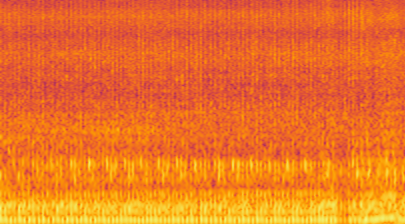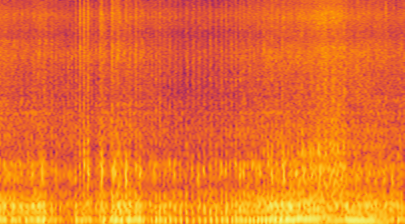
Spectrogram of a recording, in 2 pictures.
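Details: Fully built turbo Pontiac Sunfire with water-methanol injection: engine catches and settles into steady low idle with a couple of brief revs rising and falling cleanly; normal idle.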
